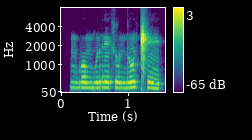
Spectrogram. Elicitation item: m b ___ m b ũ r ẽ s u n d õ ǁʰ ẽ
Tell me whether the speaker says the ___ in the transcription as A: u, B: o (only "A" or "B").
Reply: B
